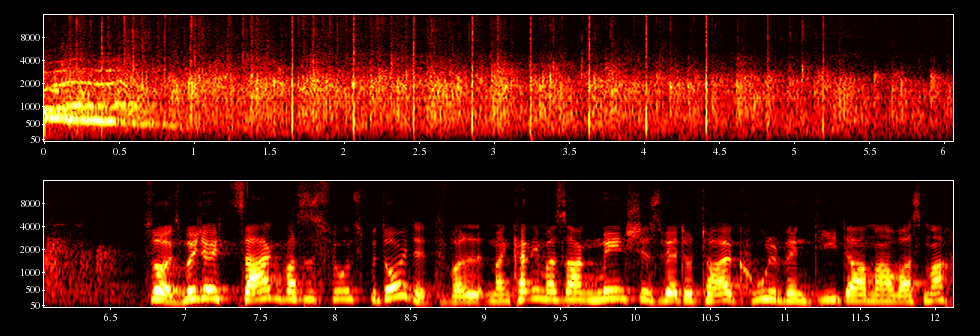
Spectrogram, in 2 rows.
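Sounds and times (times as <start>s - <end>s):
audience clapping: 0.0s - 6.7s
speech: 6.8s - 12.1s.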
